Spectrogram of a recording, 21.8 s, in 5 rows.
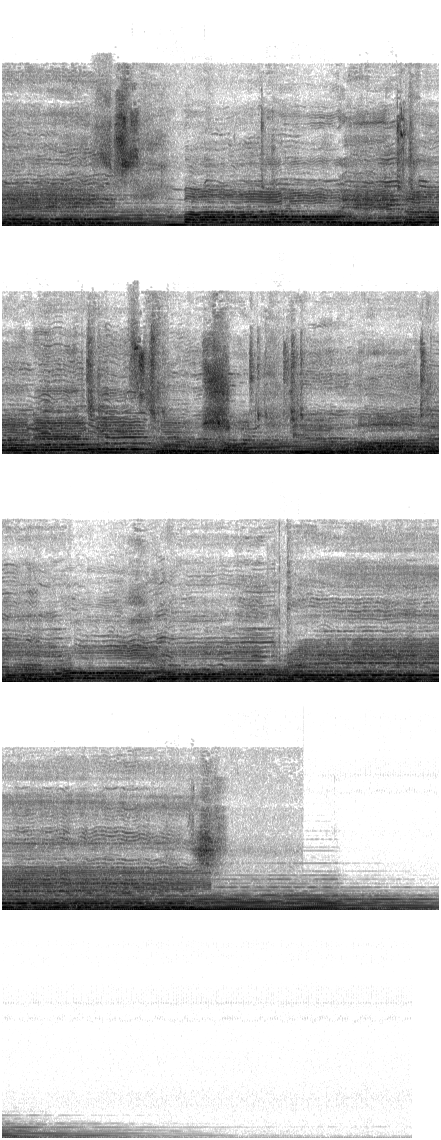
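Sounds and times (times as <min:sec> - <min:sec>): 
SATB four-part choir singing: 0:00.0 - 0:16.2.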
